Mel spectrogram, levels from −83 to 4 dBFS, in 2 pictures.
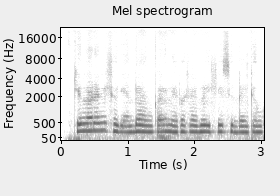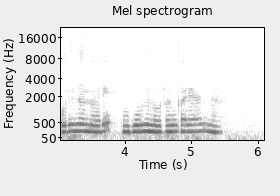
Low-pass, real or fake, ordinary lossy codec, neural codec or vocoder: none; fake; none; codec, 44.1 kHz, 2.6 kbps, DAC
